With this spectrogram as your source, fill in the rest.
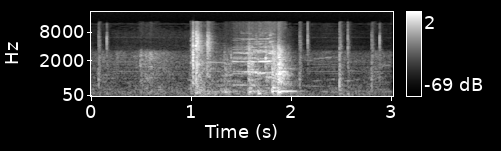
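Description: A heavy metal door swings open.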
